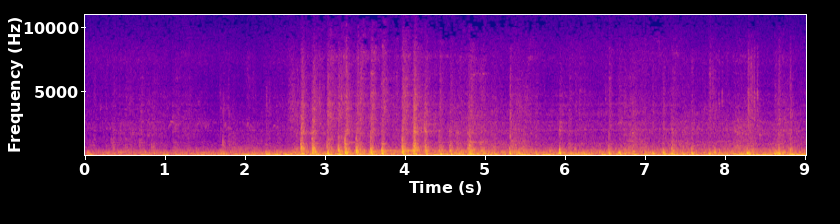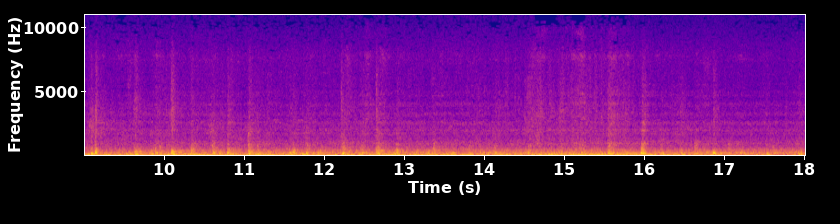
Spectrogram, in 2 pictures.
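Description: ICF passenger coach running along the track: a steady low rumble of the wheels, with bunches of sharp clickety-clack as the wheels pass over rail joints. It builds up over the first few seconds and then holds steady.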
